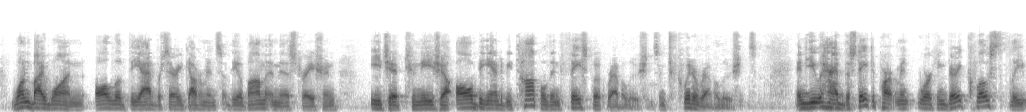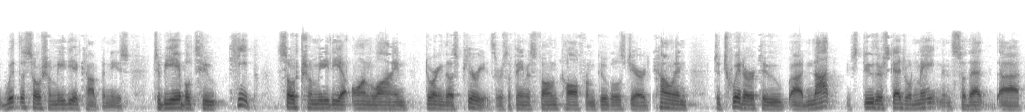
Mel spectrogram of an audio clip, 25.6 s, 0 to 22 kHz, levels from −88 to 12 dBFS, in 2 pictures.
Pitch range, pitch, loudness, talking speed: 85-110 Hz, 95 Hz, -23 LUFS, 170 wpm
